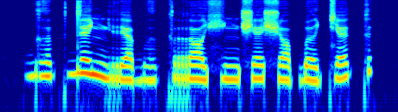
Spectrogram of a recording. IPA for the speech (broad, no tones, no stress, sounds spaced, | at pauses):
ɡʱ ə k d ɛ ɲ rʲ a bʱ ə k r ɒ ç ə ɲ ʃ ɛ ʃ ɒ ɓ ə c ɛ k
